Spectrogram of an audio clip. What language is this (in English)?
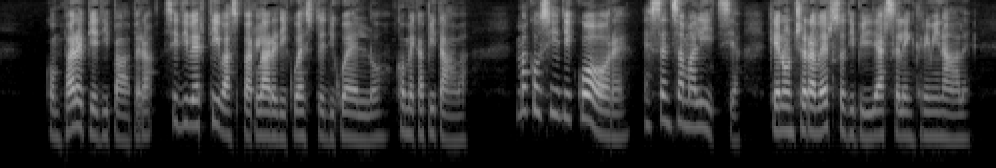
Italian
